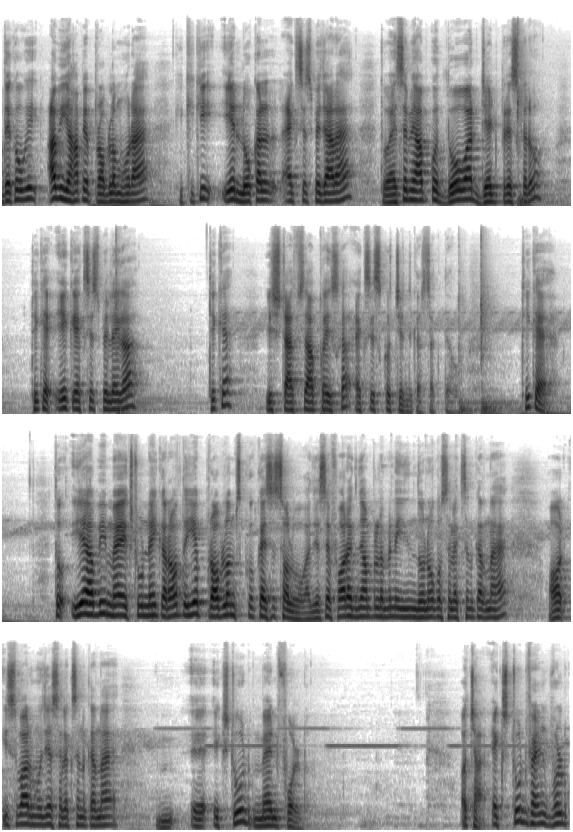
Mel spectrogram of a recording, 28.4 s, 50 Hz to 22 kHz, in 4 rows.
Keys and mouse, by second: 0.3 e, 7.5 z, 12.1 z, 13.8 z, 14.1 z, 16.5 middle click, 17.2 shift+middle click, 17.4 shift+middle click, 18.0 middle click, 18.6 shift+middle click, 19.2 click, 20.0 shift+click, 20.4 middle click, 20.8 shift+middle click, 22.5-28.4 drag.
